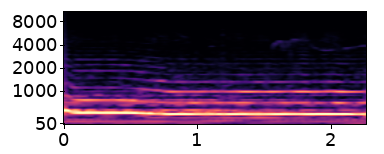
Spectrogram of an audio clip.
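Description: Bansuri bamboo flute sliding down in pitch to a long, steady held note over a low, steady drone.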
